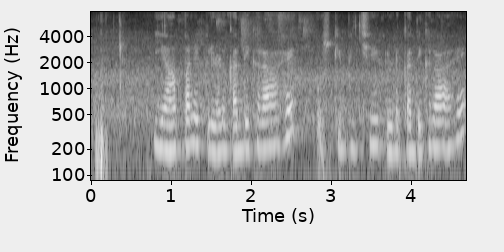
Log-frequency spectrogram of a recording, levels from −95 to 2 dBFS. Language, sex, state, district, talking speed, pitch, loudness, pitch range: Hindi, female, Haryana, Jhajjar, 180 wpm, 205 Hz, -18 LUFS, 190-220 Hz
